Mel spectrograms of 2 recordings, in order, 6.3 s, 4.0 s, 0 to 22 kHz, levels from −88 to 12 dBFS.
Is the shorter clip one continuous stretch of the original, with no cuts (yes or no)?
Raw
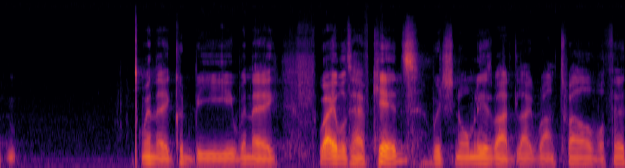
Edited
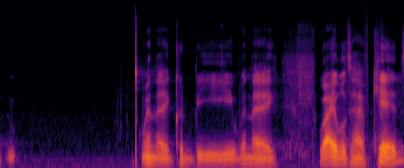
yes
